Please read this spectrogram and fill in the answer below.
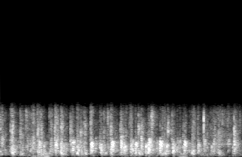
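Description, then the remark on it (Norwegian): An audience applauds to welcome the day's first guest, a dense, steady patter of many hands clapping at an even loudness for about three seconds, with no voices over it. “Skal vi gi han en liten applaus?”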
